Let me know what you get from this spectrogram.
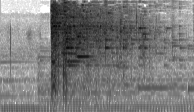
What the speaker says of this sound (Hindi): तो उसने देखा एक ग्लास टूटा हुआ था।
